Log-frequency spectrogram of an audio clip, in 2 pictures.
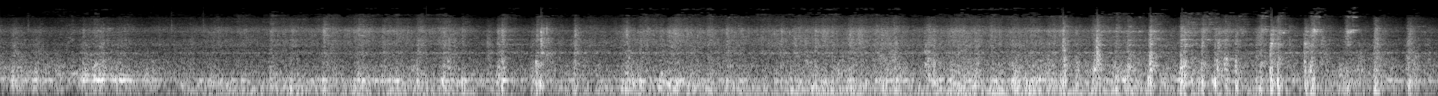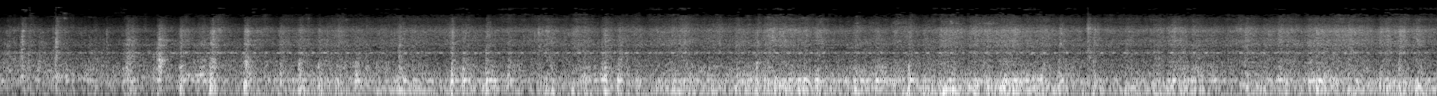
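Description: Passenger train running along the track, heard from inside the moving coach: a steady rumble with the wheels clicking over rail joints, the clicks coming thick and fast about halfway through.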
